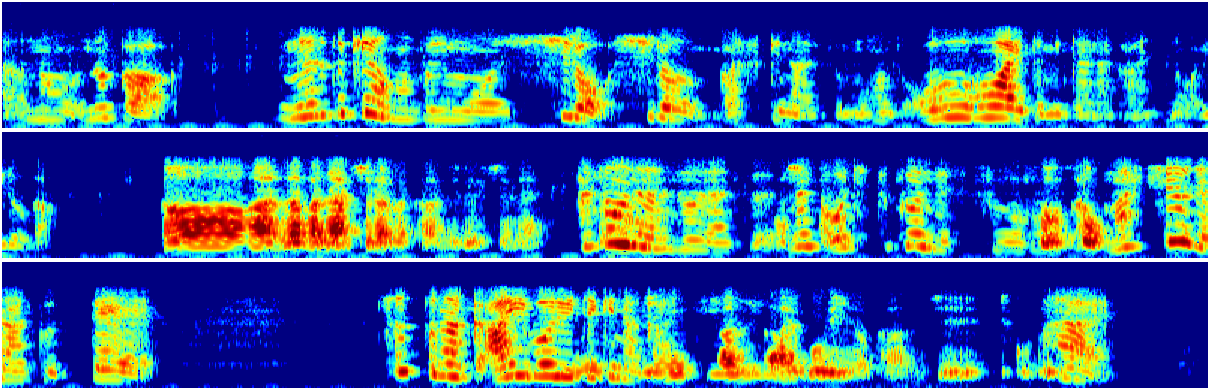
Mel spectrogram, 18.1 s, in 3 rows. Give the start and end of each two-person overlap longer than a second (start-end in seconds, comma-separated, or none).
14.8-16.0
